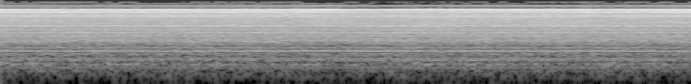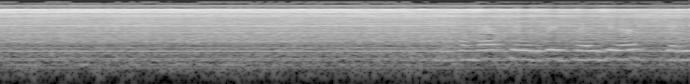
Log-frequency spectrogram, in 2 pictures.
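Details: Steady whining drone of a high-speed podiatric nail drill grinding a toenail during routine preventive foot care (nails not thick), with faint music in the background.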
